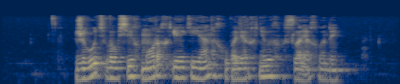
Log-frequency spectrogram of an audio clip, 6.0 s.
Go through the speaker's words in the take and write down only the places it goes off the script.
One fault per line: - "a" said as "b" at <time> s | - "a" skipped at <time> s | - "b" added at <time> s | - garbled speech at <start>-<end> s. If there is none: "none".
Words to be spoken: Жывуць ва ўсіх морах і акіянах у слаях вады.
- "паверхневых" added at 3.5 s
